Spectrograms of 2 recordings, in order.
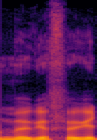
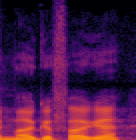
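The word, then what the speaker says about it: Moogerfooger: it's a mono um MOG or muga fuga depending on what part of the world you're from I think Americans say Moga foga and we say muga fuga and they always laugh at me if I say it in America um but basically that's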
